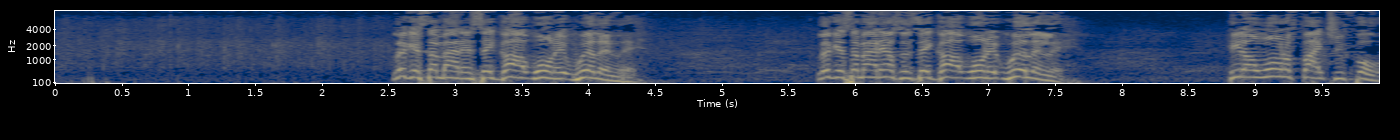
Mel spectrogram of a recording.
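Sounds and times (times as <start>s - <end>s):
audience hand clap of praise: 0.0s - 3.1s
speech: 2.5s - 4.5s, 5.7s - 7.6s, 8.8s - 9.9s.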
